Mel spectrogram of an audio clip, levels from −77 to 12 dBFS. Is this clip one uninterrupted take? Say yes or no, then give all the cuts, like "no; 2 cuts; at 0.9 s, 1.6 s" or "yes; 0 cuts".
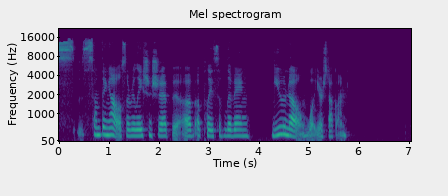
yes; 0 cuts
